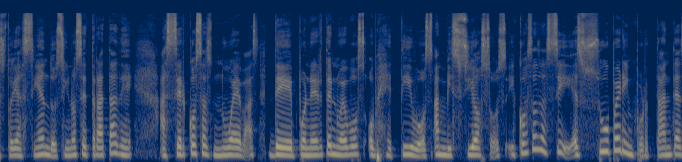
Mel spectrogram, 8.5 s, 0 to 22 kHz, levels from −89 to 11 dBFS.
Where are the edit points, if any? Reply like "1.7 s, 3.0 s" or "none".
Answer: 3.3 s, 5.4 s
